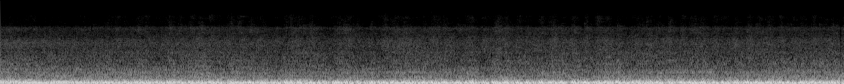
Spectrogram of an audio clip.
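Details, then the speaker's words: XG ute V8 on first start with new CNC-ported heads and a VCM 13 cam, on the initial oil before an oil change; deep, loud, steady rumble with no misses or ticking; normal idle. "beauty full that could not have gone any better"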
